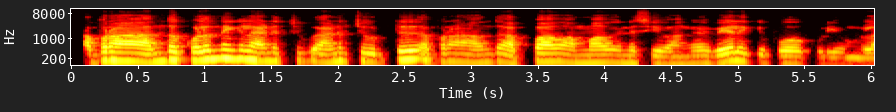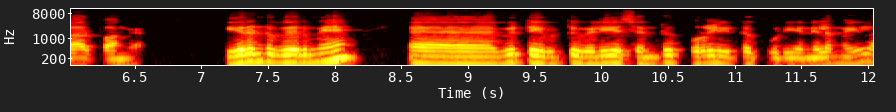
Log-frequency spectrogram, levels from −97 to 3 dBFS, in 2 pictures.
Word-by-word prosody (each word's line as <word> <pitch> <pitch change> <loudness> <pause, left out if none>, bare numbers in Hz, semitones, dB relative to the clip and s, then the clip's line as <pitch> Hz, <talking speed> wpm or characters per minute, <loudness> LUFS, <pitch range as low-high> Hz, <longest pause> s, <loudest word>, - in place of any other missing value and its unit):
அப்புறம் 170 +1 +7 0.2
அந்தக் 175 +4 +1
குழந்தைங்கள 195 +1 +5
அனிச்சு 160 0 -9 0.2
அனிச்சுட்டு 160 +3 -1 0.2
அப்புறம் 155 -1 -6
வந்து 150 +2 -8
அப்பாவும் 155 -2 +2
அம்மாவும் 140 0 -2
என்ன 130 -1 -8
செய்வாங்க? 120 -1 -7 0.2
வேலைக்கு 160 -4 +1
போகக்கூடியவங்களா 115 -3 -5
இருப்பாங்க. 95 0 -9 0.8
2 150 +2 +5
பேருமே, 140 +4 +3 0.6
அ - - +1 0.6
வீட்டை 140 -1 0
விட்டு 120 +4 -6
வெளியே 130 +2 -1
சென்று 115 +2 -6 0.2
பொருள் 125 +1 -4
ஈட்டக்கூடிய 110 -2 -11
நிலைமையில் 115 +5 -8
140 Hz, 120 wpm, -22 LUFS, 120-155 Hz, 0.8 s, அப்புறம்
